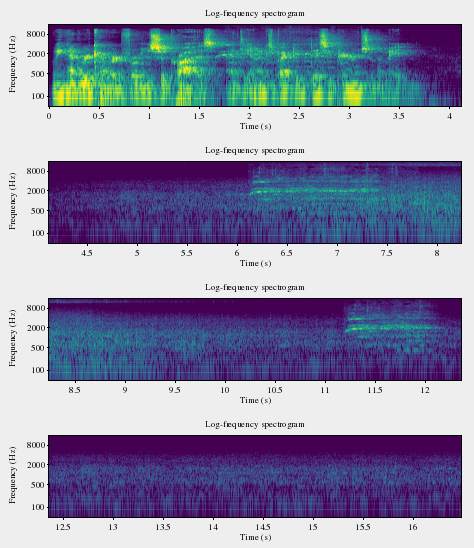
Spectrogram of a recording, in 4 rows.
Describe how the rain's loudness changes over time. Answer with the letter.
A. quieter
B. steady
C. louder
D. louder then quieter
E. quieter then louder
D.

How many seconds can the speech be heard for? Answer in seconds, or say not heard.
4 s.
